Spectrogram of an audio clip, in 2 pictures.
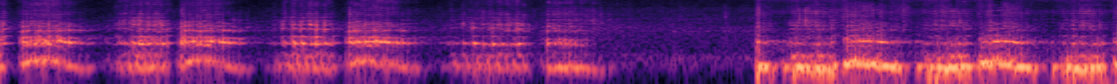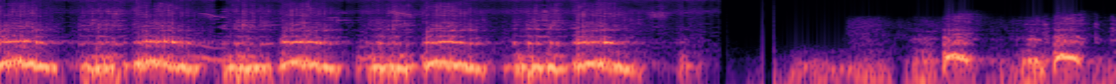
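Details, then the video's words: Leopard giving a rough, rasping call of rapid repeated grunts, about one or two per second, with a short gap near the middle and a different, quieter series of strained grunts at the end. "the sound of leopards"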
